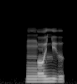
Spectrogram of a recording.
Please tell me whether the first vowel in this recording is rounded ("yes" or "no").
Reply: yes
